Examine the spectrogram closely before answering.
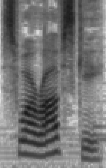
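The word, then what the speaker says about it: Swarovski: All right, I'm tired pronouncing this. We're going to figure it out. Suaravski.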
